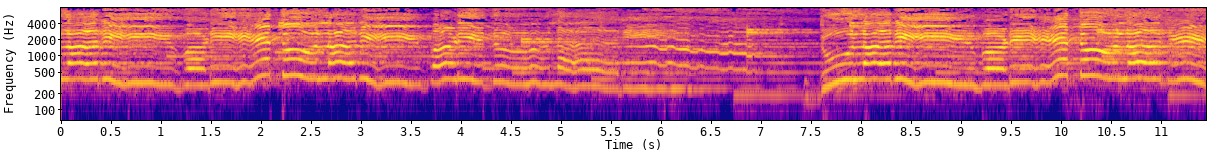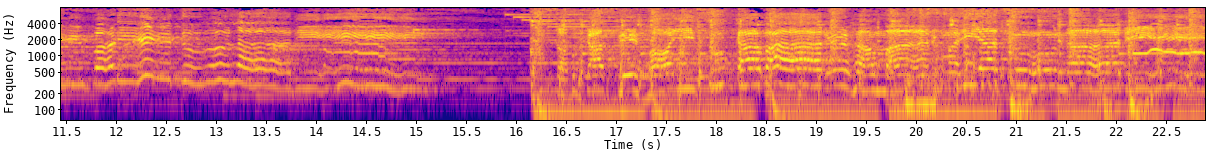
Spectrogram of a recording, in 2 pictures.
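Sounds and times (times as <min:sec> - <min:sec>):
Bhojpuri devotional ringtone: 0:00.0 - 0:22.8.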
